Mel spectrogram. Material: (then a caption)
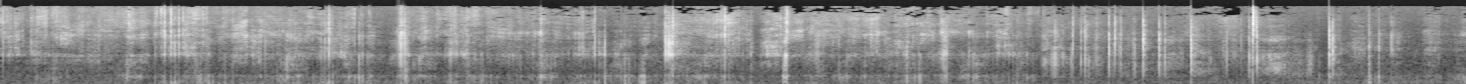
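Plastic. Long acrylic nails handle, tap and scratch a round, hollow, empty pink plastic lid with a label. Quick, bright plastic clicks and taps come over a steady scratchy rustle, with very little low end. Each tap stops almost instantly with no ring.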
